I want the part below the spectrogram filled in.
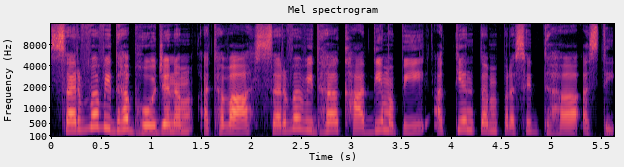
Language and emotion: Sanskrit, neutral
